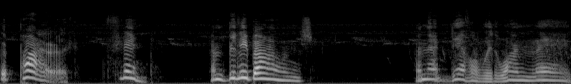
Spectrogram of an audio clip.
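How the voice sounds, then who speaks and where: Putting on a character voice with a high pitch, a man speaks at a fairly slow pace with long, frequent pauses. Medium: audio drama. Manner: laughing, excitable.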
